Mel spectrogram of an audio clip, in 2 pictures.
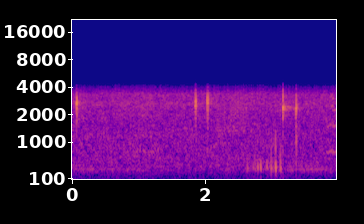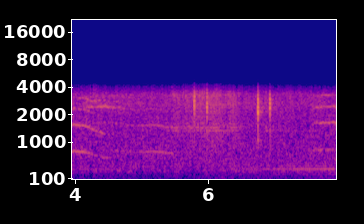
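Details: Stray mother cat and her kittens living on the roof of the house across the street; a few soft, faint tonal meows in the middle, with scattered sharp clicks and knocks over a steady background hiss.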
